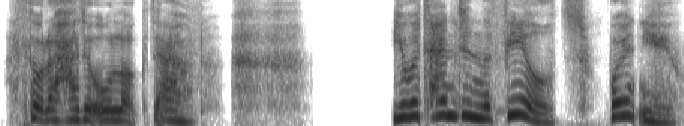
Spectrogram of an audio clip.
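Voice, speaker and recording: An actress voicing a gentle, kind and steady young woman soldier in a game's cutscenes, with a Welsh accent and a soft-spoken, caring, thoughtful way of talking. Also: on the high side, moderate pace, no echo, studio quality. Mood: warm. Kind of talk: video game cutscene dialogue. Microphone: close studio microphone.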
